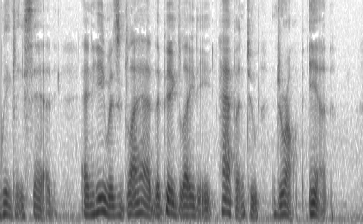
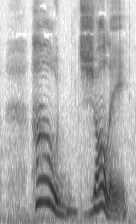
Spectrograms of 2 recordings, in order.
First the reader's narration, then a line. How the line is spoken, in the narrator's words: laughed the squiggle bugs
